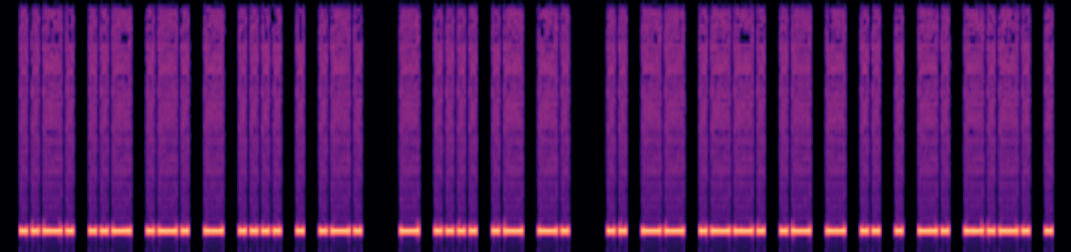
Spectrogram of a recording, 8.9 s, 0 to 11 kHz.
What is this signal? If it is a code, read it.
Morse code, heard as a keyed tone, about 25 wpm, 1000 Hz. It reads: FURTHER THAN IMPATIENCE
